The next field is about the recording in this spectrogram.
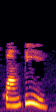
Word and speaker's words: Huangdi: Huangdi. Huangdi. – Huangdi. – Huangdi. – Huangdi. It's an upward followed by a downward descent of pitch.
